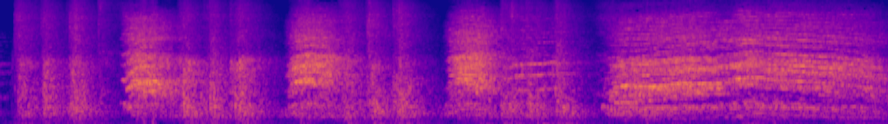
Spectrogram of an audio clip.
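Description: A classroom group of students performs a rhythmic clapping chant, loud bursts of claps and voices in short phrases, ending in a sustained shout of many voices together.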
